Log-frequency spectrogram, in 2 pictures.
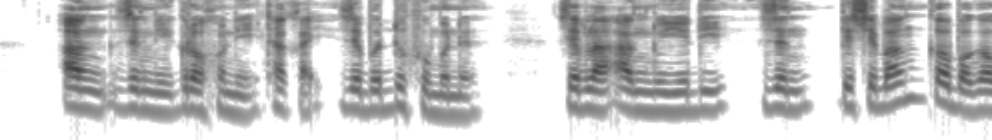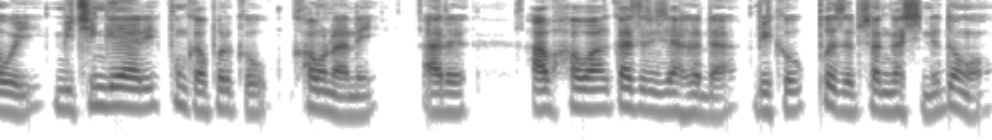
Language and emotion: Bodo, sad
